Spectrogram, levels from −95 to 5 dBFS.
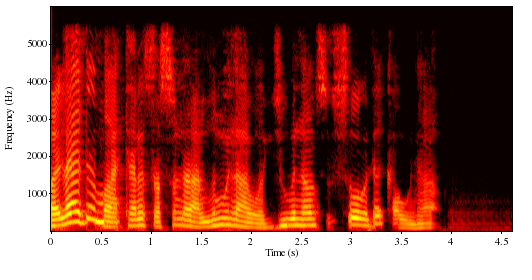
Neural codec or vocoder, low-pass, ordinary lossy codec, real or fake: codec, 16 kHz in and 24 kHz out, 0.6 kbps, FireRedTTS-2 codec; 5.4 kHz; none; fake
